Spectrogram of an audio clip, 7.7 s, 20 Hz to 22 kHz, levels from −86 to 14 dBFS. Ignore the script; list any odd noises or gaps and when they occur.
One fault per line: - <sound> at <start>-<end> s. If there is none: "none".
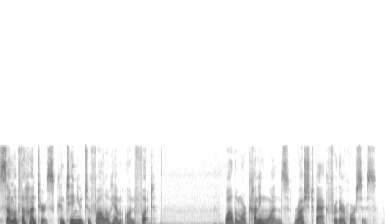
none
